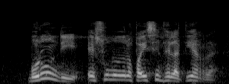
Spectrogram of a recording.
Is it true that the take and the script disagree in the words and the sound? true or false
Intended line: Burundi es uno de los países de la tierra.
false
